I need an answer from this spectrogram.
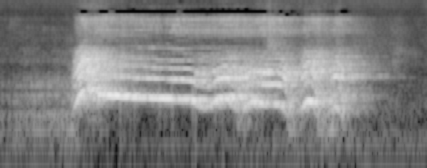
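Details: During a long argument between a Malamute puppy and a Siberian Husky, a sustained howl starts abruptly, slowly falls, then breaks into wavering, grumbling inflections before fading after about two seconds.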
